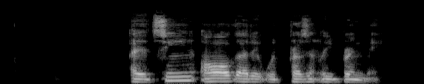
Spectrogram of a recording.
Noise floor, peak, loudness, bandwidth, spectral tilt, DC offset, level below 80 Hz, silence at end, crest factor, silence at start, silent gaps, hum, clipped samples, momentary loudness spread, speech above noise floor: -87 dBFS; -8 dBFS; -23 LUFS; 12 kHz; -4.5 dB/octave; under 0.1%; -66 dBFS; 0.45 s; 18 dB; 1.3 s; none; none; under 0.1%; 8 LU; 64 dB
